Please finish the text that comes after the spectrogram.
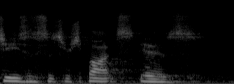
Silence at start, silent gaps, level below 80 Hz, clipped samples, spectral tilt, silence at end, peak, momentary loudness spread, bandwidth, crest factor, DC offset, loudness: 0 s; none; -70 dBFS; under 0.1%; -5 dB/octave; 0 s; -24 dBFS; 10 LU; 17.5 kHz; 18 dB; 0.1%; -42 LUFS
